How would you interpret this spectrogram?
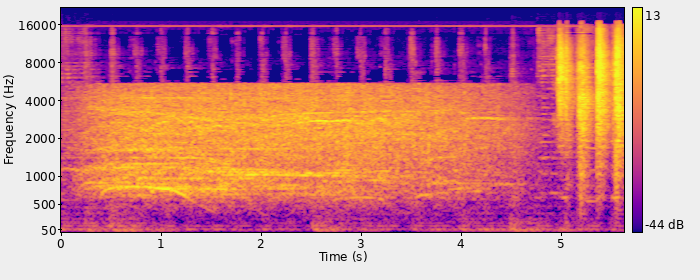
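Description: At an awards presentation, a sustained wash of applause-like crowd noise congratulating the Polish company CDPR on its award gives way to four or five loud, sharp hand claps in a steady rhythm at the end, clapped earnestly and forcefully.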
